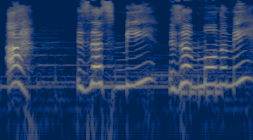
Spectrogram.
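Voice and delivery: high, bright surprised character greeting; lightly voiced surprised character. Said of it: "make voices for every single character".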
